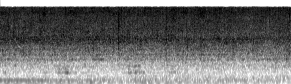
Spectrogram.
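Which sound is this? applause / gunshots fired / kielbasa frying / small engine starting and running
kielbasa frying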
